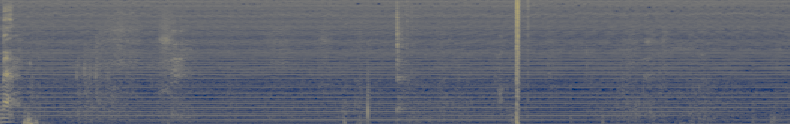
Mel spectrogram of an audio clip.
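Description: Steady electrical mains hum, with a few faint clicks and knocks, the sharpest about seven seconds in.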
